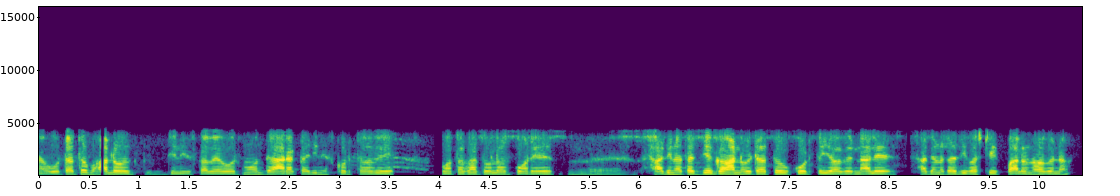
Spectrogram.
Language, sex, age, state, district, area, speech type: Bengali, male, 45-60, West Bengal, Dakshin Dinajpur, rural, conversation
